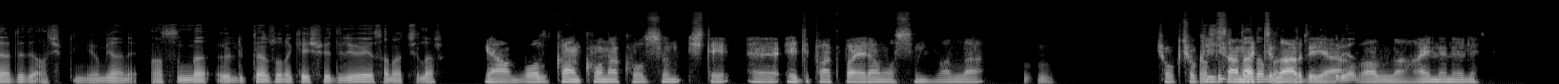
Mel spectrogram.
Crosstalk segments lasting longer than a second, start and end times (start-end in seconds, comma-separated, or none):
12.0-13.6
